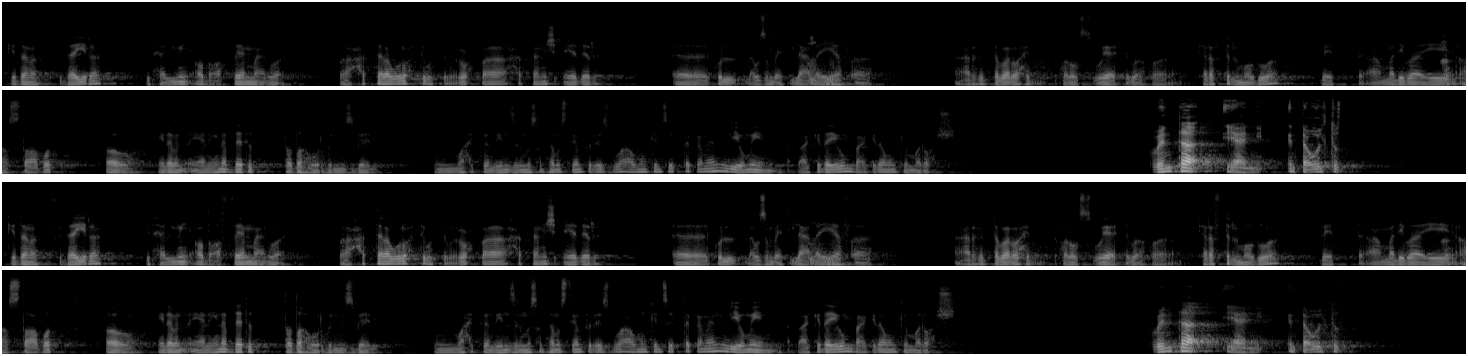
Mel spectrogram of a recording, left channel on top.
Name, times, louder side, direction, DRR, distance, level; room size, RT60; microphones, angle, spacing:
voice 1, 0.1-1.0 1.4-2.8 3.4-6.0 6.7-8.7 9.5-12.8 13.2-15.1 15.7-17.2 17.5-18.4 19.0-24.2, right 1 dB, 25° right, 16 dB, 0.9 m, -40 dB
voice 2, 26.1-27.2 27.5-28.0, left 4 dB, 85° left, 14 dB, 1.3 m, -31 dB
27.0 x 24.0 x 9.2 m, 1.1 s
head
